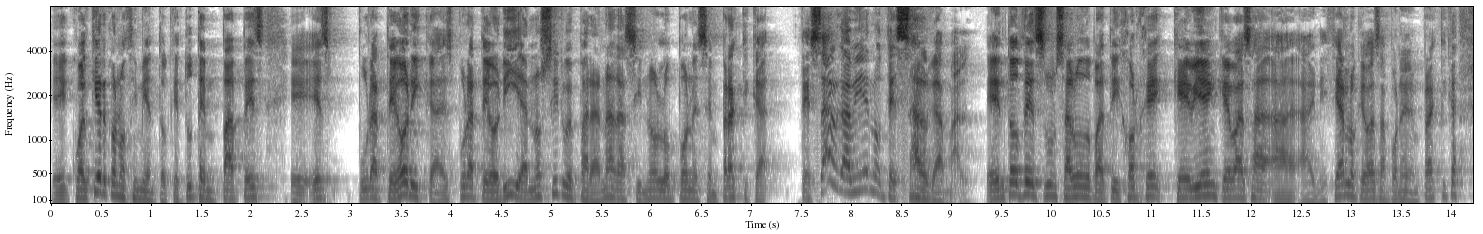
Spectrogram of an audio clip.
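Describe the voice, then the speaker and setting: At a moderate pace with hardly any pauses, a man speaks at medium pitch in a bright, sharp tone with lively intonation. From Spain. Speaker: podcast host. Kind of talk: podcast monologue. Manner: casual, with many hesitations and repetitions.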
